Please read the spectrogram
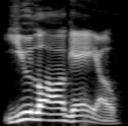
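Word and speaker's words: eulogeo (εὐλογέω): Bless is from a Greek word meaning, this is how it's pronounced, eulogeo, which is where we get the English word eulogy.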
